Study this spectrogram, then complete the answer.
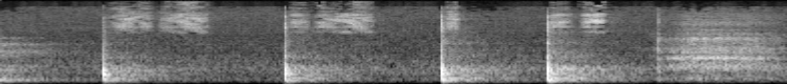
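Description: A pen writes on paper up close, with four distinct scratchy strokes each trailing off into a softer scribble, followed by a brief light scratching.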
